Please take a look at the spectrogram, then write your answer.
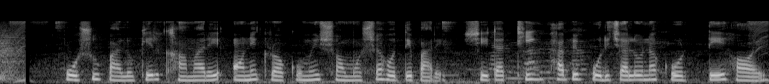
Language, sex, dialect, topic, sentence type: Bengali, female, Standard Colloquial, agriculture, statement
